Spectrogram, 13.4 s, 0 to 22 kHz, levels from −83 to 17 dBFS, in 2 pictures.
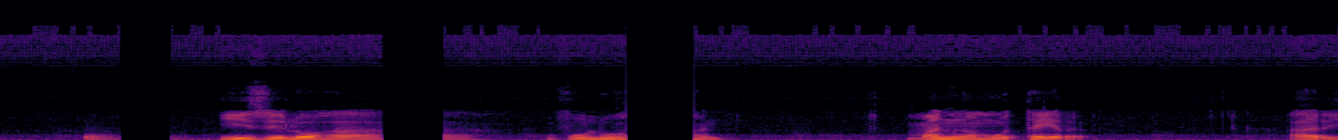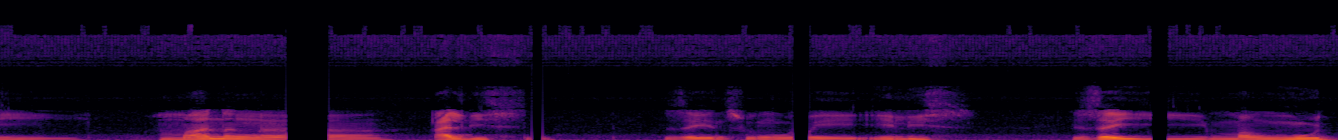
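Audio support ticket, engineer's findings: Hard dropouts: 0.60–0.85, 1.91–2.22, 3.13–3.47, 8.12–8.33, 9.35–9.40, 10.65–10.74, 12.44–12.53 s (55–341 ms). Block of digital silence: likely output buffer not filled in time, zeros written; three lengths fit 4096- and 16384-sample blocks.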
